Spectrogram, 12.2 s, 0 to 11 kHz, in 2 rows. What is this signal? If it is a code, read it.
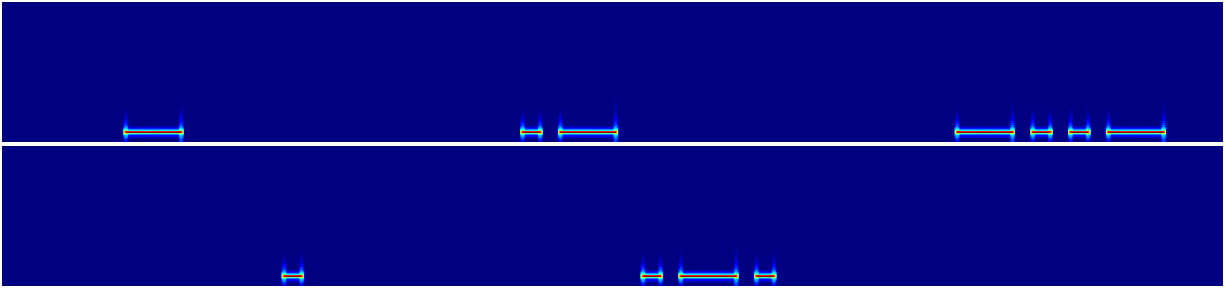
Morse code, heard as a keyed tone, about 13 wpm, spaced as for 4 wpm, 800 Hz. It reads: TAXER
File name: formation / cw / Text44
